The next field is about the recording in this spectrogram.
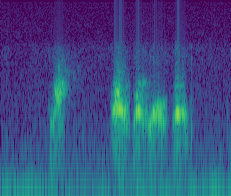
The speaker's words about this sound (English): You said, can you tell that dog to shut the fuck up?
